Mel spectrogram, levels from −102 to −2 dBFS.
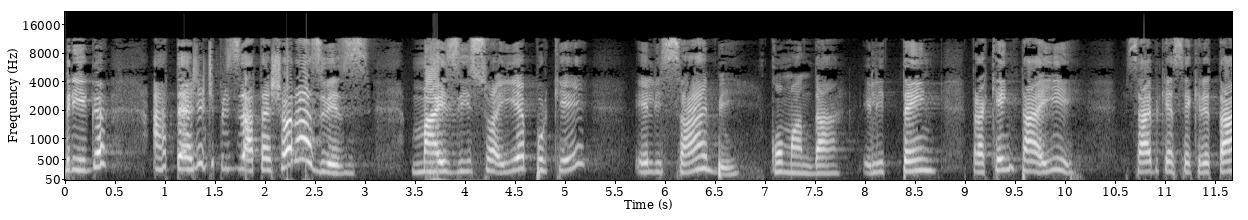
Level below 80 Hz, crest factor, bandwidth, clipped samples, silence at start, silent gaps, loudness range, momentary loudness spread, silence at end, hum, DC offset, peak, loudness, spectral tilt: -54 dBFS; 18 dB; 12 kHz; under 0.1%; 0 s; none; 6 LU; 16 LU; 0 s; none; under 0.1%; 0 dBFS; -16 LUFS; -1.5 dB/octave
